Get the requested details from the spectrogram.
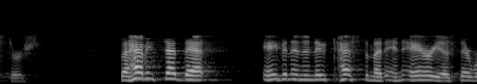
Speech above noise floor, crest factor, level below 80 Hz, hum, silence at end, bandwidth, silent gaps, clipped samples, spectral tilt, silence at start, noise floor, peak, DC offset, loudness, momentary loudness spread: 41 dB; 22 dB; under -90 dBFS; none; 0 s; 4 kHz; none; under 0.1%; -2.5 dB/octave; 0.1 s; -69 dBFS; -8 dBFS; under 0.1%; -27 LUFS; 12 LU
